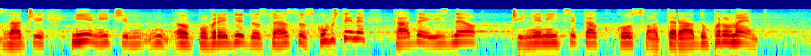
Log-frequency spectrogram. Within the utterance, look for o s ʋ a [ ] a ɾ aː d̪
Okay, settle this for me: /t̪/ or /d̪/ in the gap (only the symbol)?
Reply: t̪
